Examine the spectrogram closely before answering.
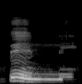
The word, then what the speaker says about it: bene: Lorsqu'il est ouvert, on le prononce quoi? Est, est. Pensez au mot père en français, père. On a est. Par exemple, on a le mot bene, bene, bene, bene, qui signifie bien.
